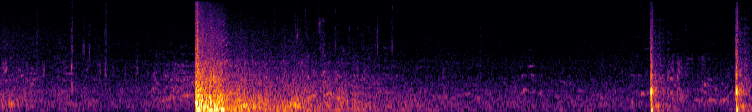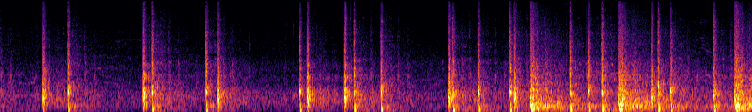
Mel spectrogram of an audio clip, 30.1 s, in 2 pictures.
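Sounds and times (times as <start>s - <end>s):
firework shells bursting: 17.8s - 30.0s.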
